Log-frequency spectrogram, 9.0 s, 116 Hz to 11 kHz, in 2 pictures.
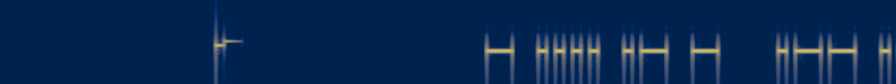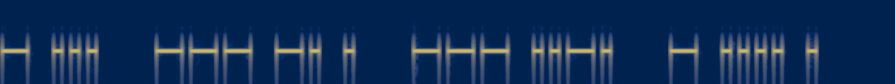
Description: Morse code, heard as a keyed tone, about 28 wpm, 700 Hz. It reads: THAT WAS ONE OF THE
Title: Sets of 5 Words 28wpm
